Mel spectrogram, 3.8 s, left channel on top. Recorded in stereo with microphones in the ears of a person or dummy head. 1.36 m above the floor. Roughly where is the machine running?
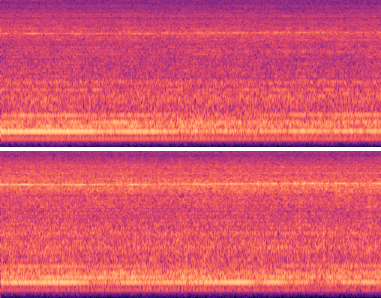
Right.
